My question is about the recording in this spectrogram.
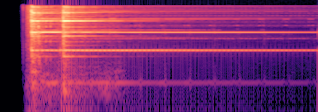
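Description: A bell sound effect strikes twice in quick succession, about a fifth and half a second in, then rings on with a clear tone that slowly fades.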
